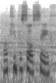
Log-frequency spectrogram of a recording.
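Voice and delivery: ordinary delivery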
